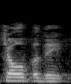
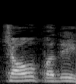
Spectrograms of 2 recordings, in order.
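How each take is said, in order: First: The u sound in the first syllable is reduced. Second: The u sound in the first syllable is full. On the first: The speaker calls it wrong. "ਕਾਹਲੀ ਵਿਚ ਜਦ ਤੁਸੀਂ ਆਮ ਬੋਲਚਾਲ ਵਿਚ ... ਘੱਟ ਧੁਨੀ ਨਾਲ ਉਚਾਰਨ ਕਰਨੇ ਆ ਜਿਵੇਂ" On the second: The speaker calls it right. "ਇੱਥੇ ਊੜੇ ਨੂੰ ਔਂਕੜ ਲੱਗੀ ਹੈ, ਇਹਦਾ ਪਾਠ ਚੌਪਦੇ ਹੀ ਕਰਨਾ ਹੈ"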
